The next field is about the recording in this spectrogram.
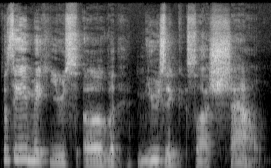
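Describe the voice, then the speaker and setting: A man with a mid-pitched voice presents an informal online explainer. He moves between reading prepared lines and talking off the cuff. His delivery is halting, with stumbles and self-corrections, and he tends to chuckle between phrases. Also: sing-song. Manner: hesitant, stumbles over words and self-corrects. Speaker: YouTube host presenting his own definitions. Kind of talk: informal explainer, half read, half ad-libbed.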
